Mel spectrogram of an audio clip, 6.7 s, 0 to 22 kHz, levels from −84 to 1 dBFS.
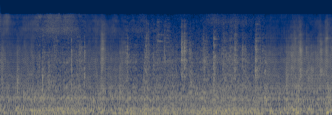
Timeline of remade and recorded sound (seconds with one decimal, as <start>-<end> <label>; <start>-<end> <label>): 0.0-0.7 remade; 0.7-1.7 recorded; 1.7-2.5 remade; 2.5-5.3 recorded; 5.3-6.6 remade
